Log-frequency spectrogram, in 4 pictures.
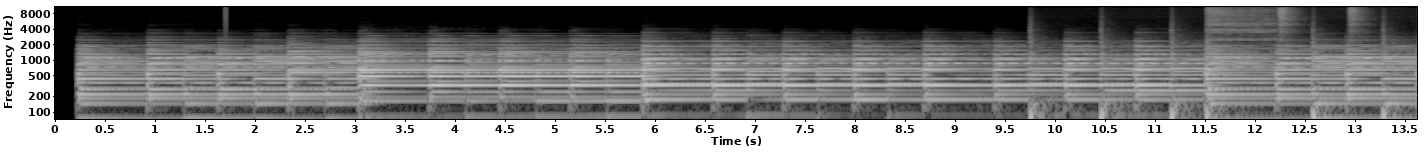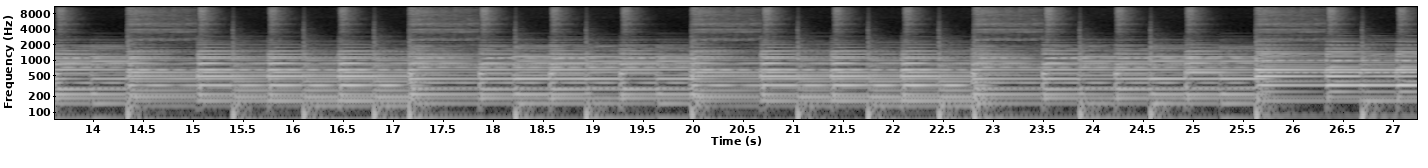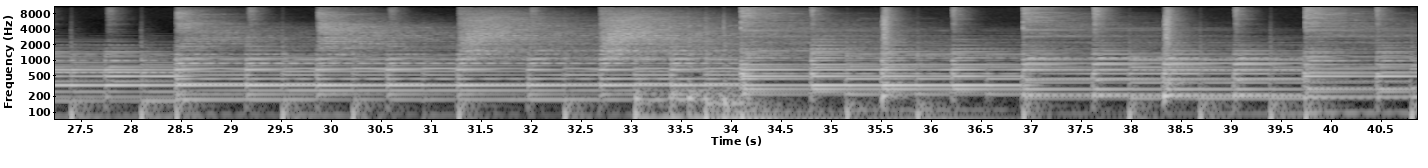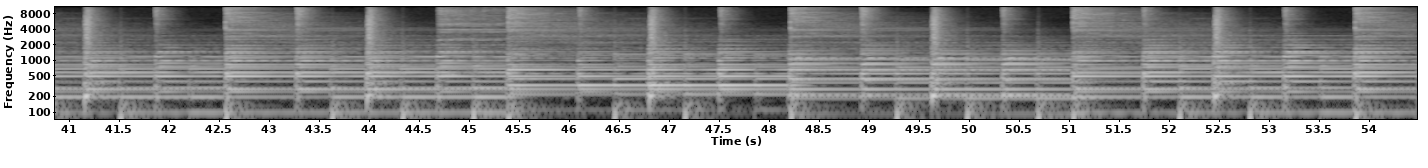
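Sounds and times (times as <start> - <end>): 
piano: 0.0 - 54.4
rough drums: 14.4 - 19.1, 20.0 - 24.0, 25.6 - 42.0, 42.6 - 47.5, 48.2 - 53.2.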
